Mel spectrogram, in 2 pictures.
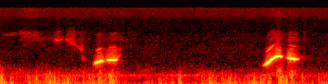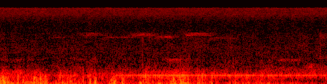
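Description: A person whistles twice: two short rising whistles, about a second in and again near the three-second mark, each sliding up in pitch and then levelling off. Faint rustling runs underneath.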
